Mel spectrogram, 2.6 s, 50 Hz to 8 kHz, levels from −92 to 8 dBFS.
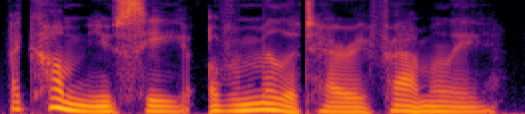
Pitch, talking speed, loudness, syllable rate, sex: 140 Hz, 185 wpm, -16 LUFS, 5.5 syllables/s, female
